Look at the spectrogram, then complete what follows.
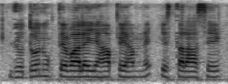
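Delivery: usual speaking voice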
